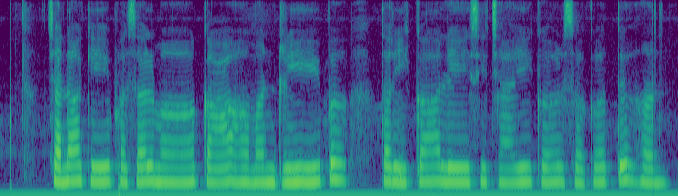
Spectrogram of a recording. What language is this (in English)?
Chhattisgarhi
